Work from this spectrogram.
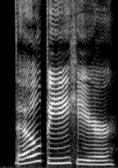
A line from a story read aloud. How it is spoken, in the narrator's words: said blandly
